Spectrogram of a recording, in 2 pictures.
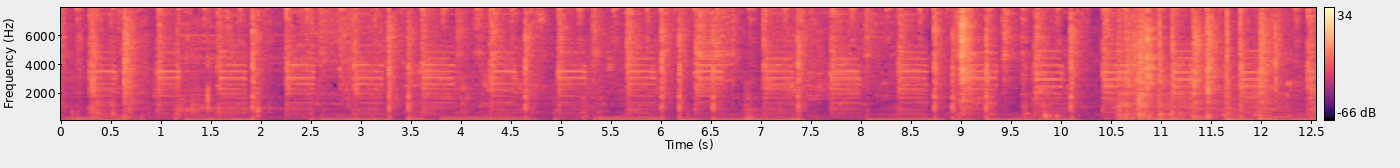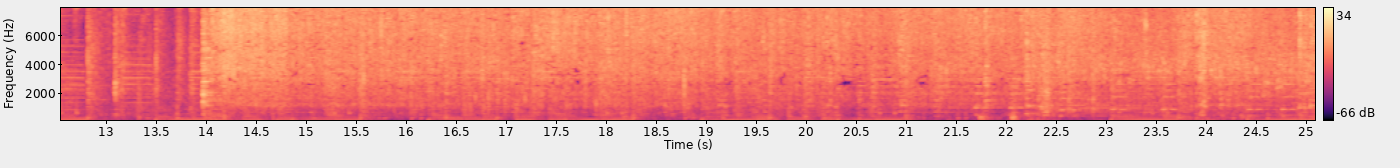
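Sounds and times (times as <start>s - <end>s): soft background music: 0.0s - 25.0s
loud sizzle of frying: 14.0s - 25.0s
vegetables hitting hot oil: 14.0s - 25.0s.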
